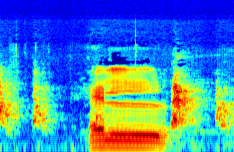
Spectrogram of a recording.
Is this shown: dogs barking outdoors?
yes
